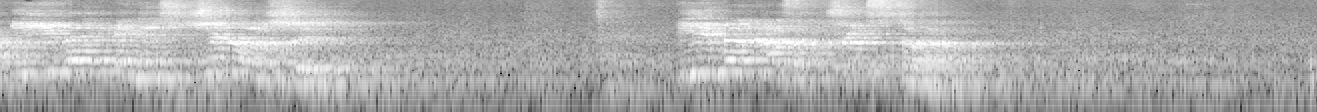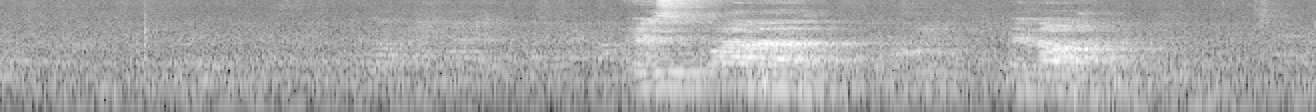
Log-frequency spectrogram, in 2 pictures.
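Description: An elderly man speaks slowly and with emphasis through a microphone and loudspeakers in a large echoing room.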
